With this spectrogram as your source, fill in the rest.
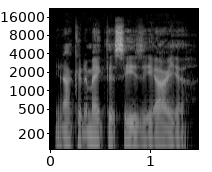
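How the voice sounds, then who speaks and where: Deep-voiced, wry older detective. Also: male voice, clear, resonant tone. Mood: gently awkward. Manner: dry, sardonic. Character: aging wry small-town private eye, gruff but kindly. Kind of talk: radio drama acting with narration.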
